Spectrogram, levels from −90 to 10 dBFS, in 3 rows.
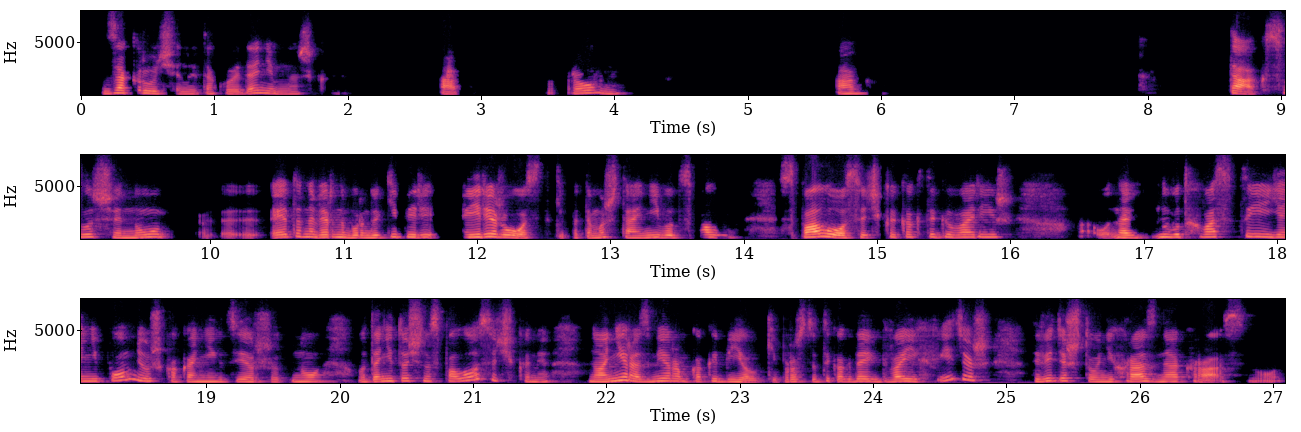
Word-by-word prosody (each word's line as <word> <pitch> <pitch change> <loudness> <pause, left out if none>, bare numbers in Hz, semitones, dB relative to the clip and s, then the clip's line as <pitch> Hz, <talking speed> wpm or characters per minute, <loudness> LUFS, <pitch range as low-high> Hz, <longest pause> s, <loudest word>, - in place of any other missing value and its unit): Закрученный 205 -6 -1
такой, 185 -2 -6
да, 210 +3 0
немножко? 185 -6 -6 0.8
А, - - +1 0.8
ровный? 210 -4 -3 1.6
А 195 - +1
г - - -7 2.8
Так, - - +5
слушай, 240 - -2
ну, 235 +5 -1 0.2
э - - -17
э 455 -2 -11
это, 240 +5 +1
наверно, 230 -2 +2
бурундуки 205 +3 0
пере 225 -1 0 0.2
переростки, 230 -7 +3
потому 190 +6 -4
что 225 -3 -2
они 200 +3 0
вот 200 -1 0
с - - -12
пол 210 -4 -2 0.3
с - - -9
полосочкой, 220 -3 +7
как 235 +1 -4
ты 245 - -3
говоришь. 230 +1 -1 0.5
Э, - - -8
нав 210 -1 +4
ну, 240 0 +2
вот 235 +1 +1
хвосты 250 +2 -1
я 230 0 0
не 225 0 -1
помню, 280 - 0
уж 230 - -5
как 195 0 -6
они 195 -1 0
их 190 - -6
держат, 190 -2 -5
но 200 +1 -2 0.2
вот 195 +1 -3
они 230 +3 +2
точно 245 -1 -2
с 220 - -5
полосочками, 225 - -2 0.2
но 200 - +2
они 245 +10 +5
размером 225 -1 +1
как 210 +1 -5
и - - +2
белки. 185 -7 -3
Просто 195 +1 -5
ты 195 - -6
когда 220 0 0
их 200 -2 -3
двоих 215 0 +1
видишь, 320 -1 -3 0.3
ты 205 - -3
видишь, 250 +3 0
что 255 -6 -4
у - - -1
них 195 +1 -3
разный 210 -1 +3
окрас. 205 0 -2
Вот. 235 +1 -12
220 Hz, 150 wpm, -23 LUFS, 200-240 Hz, 2.8 s, полосочкой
